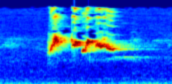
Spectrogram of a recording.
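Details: Red-whiskered bulbul, northern Vietnamese type, giving a single quick warbled phrase of rich, slurred whistled notes lasting under a second, against a quiet low hum.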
